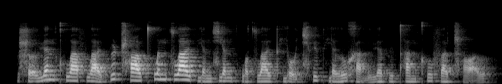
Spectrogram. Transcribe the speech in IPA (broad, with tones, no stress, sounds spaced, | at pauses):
ʂ ɤ̰˨˩ l ɥ ɛ˥˩ n kʰ w ä˧˥ f w a̰˨˩ ɪ̯ p y˥ ʈ͡ʂʰ ɑ˧˥ ʊ̯ t̪ʰ w ə˥˧ n t͡s w a˥˩ ɪ̯ p j ɛ˧˥ n ɕ j ɛ˥˩ n pʰ w ɔ˩ t͡s w a˧˥ ɪ̯ pʰ j o̰˨˩ ʊ̯ t͡ɕʰ y˥˩ pʰ j ɛ˩ l u˥ x a̰˨˩ n l ɥ ɛ˥ p i˥˩ t̪ʰ a˧˥ n kʰ u˥˩ f ä˧˥ ʈ͡ʂʰ ɑ̰˨˩˦ ʊ̯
